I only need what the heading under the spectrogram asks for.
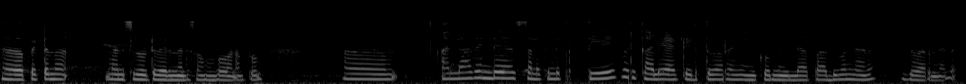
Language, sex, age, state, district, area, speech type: Malayalam, female, 18-30, Kerala, Alappuzha, rural, spontaneous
